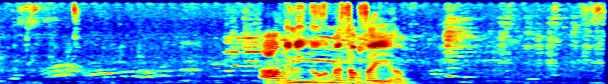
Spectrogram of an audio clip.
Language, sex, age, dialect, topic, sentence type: Bhojpuri, male, 51-55, Northern, banking, statement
